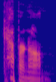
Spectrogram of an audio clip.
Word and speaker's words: Capernaum: seen a great light in English we typically pronounce the name Capernaum but an Israel they pronounce it Capernaum the name means city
